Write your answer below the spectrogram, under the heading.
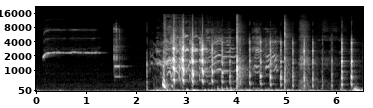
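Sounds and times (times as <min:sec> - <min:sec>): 
person whistling one steady clear high note: 0:00.0 - 0:01.4
people laughing: 0:02.3 - 0:06.5
people clapping: 0:03.6 - 0:05.2.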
